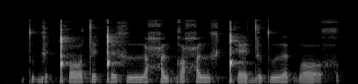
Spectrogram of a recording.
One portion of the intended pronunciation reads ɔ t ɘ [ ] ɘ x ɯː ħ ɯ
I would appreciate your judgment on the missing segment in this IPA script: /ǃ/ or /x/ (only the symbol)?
ǃ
